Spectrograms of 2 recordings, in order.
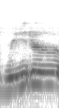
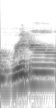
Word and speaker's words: Reiter: My last name is spelled R-E-I-T-E-R, because it's reader or ritter or something that no one else knows how to spell, but I don't know.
